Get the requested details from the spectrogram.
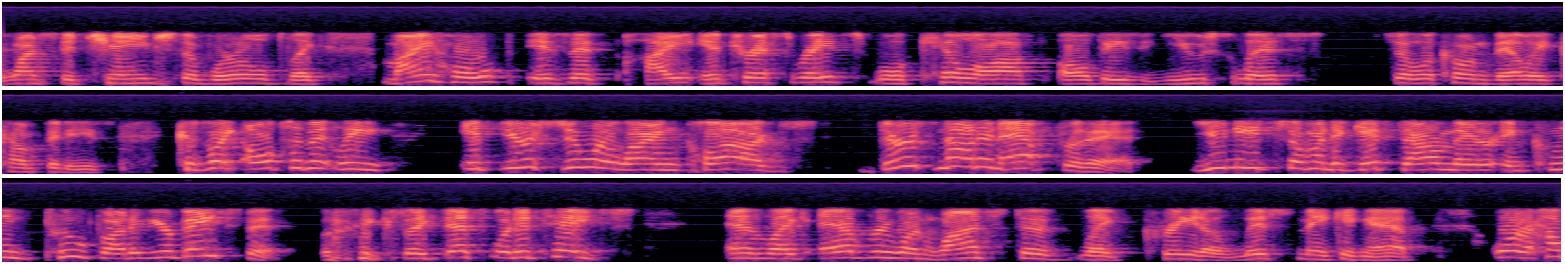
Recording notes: continues taking your phone calls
